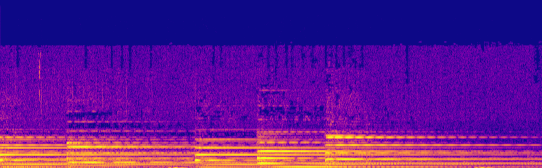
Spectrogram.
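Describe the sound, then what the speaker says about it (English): A wind-up Edwardian clock rings its bell, several clear metallic strikes a second or so apart, each leaving long sustained overtones ringing, fairly near and alone in a quiet room. "We're going to have to live with that bell now because I have my clock fixed."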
